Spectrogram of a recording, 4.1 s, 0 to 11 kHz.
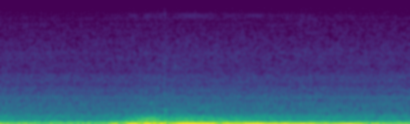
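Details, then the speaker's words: Rebuilt salvage Vauxhall Astra GTC that previously misfired, after disassembly and reassembly, at operating temperature after about 20 minutes: low even idle with one rev blip, no stutter or shake; normal idle. "Honestly, it's smooth as anything. Sounds good."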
